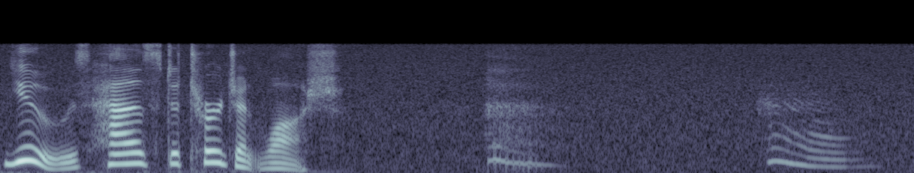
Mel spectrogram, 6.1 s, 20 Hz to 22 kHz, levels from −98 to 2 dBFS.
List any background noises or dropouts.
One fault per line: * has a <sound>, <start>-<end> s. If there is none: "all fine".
* has a sigh, 2.9-3.8 s
* has a sigh, 5.0-5.9 s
